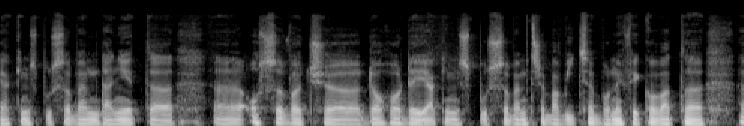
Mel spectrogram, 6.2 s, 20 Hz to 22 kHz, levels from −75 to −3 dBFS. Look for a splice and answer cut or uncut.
uncut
